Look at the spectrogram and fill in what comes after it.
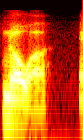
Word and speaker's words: NOAA: is clearly expressed in the N-O-A-A, pronounced Noah, animated presentation in the case of the wreck of the America.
